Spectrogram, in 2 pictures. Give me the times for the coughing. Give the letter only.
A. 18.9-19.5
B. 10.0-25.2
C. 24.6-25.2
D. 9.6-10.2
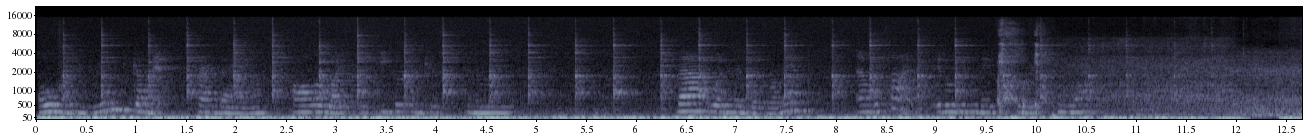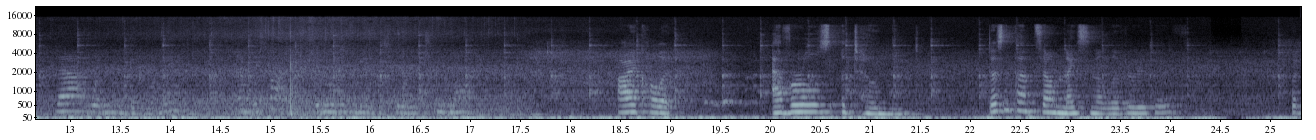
D.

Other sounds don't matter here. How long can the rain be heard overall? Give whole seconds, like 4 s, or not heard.
15 s.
